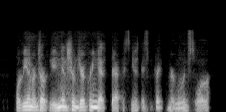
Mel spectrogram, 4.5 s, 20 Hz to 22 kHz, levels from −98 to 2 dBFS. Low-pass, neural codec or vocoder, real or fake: 7.2 kHz; codec, 16 kHz, 0.5 kbps, FreqCodec, larger model; fake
